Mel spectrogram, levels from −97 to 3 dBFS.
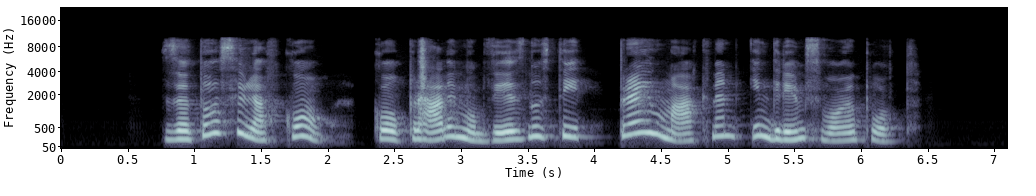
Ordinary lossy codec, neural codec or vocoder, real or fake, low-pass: none; autoencoder, 22.05 kHz, a latent of 192 numbers a frame, VITS, trained on one speaker; fake; 9.9 kHz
